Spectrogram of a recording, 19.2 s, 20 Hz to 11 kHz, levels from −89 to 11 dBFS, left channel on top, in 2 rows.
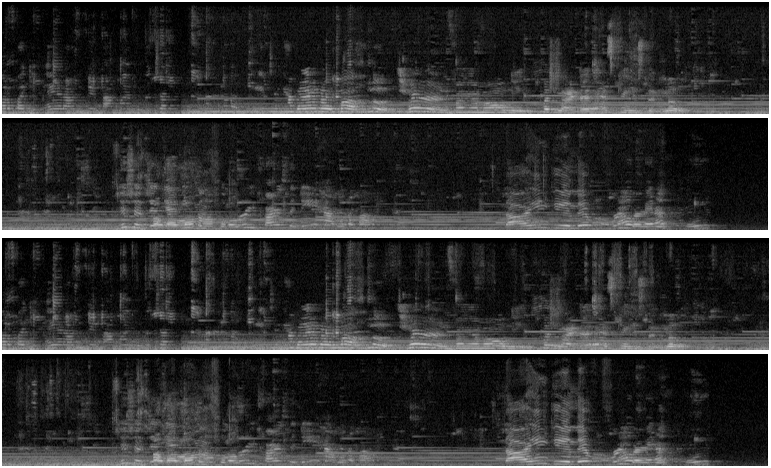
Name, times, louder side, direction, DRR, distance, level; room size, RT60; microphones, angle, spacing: voice 1, 0.0-4.5 5.5-5.7 6.3-6.4 6.7-6.8 7.3-8.4 8.8-12.8 15.8-17.9 18.1-18.4, right 3 dB, 25° right, 0.4 m, -32 dB
voice 2, 0.6-0.9 1.3-1.6 2.0-2.1 2.9-3.3 4.4-4.8 11.0-12.2 12.5-14.2 15.8-15.9 17.0-17.9, left 2 dB, 55° left, 1.5 m, -34 dB
sound 1, 2.3-17.9, left 1 dB, 85° left, 1.2 m, -40 dB
voice 3, 3.6-8.6, left 1 dB, 35° left, 1.3 m, -27 dB
18.0 x 6.2 x 2.4 m
head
